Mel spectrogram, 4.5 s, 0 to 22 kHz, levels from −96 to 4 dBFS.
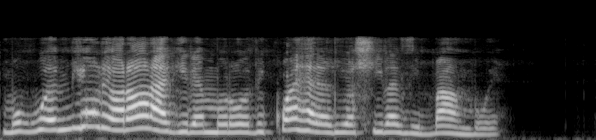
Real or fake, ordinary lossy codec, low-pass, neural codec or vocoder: fake; none; 7.2 kHz; codec, 16 kHz, 4.8 kbps, FACodec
